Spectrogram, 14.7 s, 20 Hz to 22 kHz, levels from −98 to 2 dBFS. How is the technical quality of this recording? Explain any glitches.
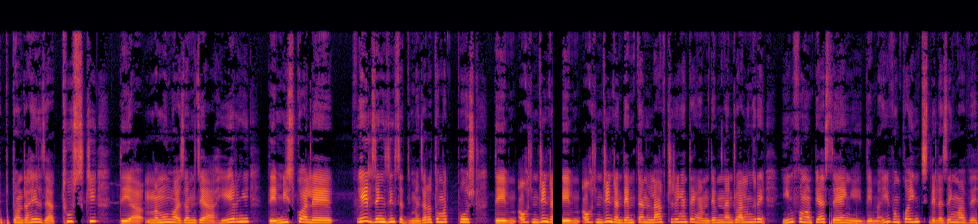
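Two glitches stand out in this speech recording, both in the second half.

At 8.29 s there's a stream reconnect: the connection dropped, the player went quiet for about 144 ms, then restarted decoding and picked up roughly 0.82 s earlier, so you hear a short stretch repeated.

From 12.17 to 14.66 s there's a train of clicks, around fifteen uneven ticks at about 4.85 per second, poking out about 5 dB above the speech, likely from electrical interference or a faulty connection or power supply.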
